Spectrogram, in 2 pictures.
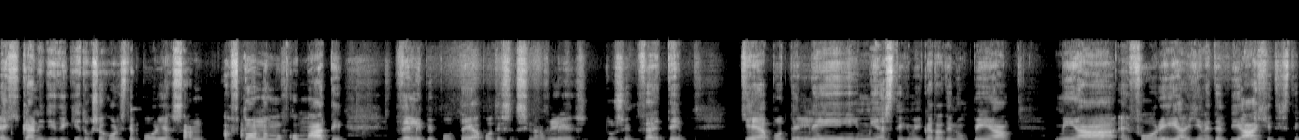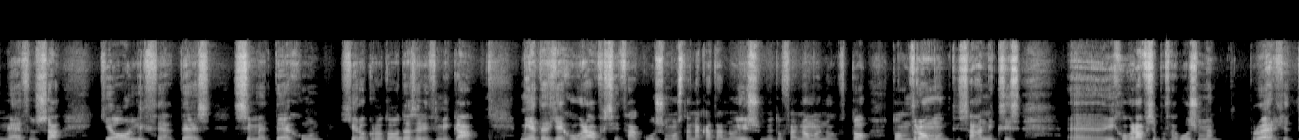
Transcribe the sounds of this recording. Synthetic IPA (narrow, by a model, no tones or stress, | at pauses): e̞çi̥kɐnit̪iðicit̪ukse̞xo̞ɾist̪ipo̞ɾiɐsɐn | ɐft̪o̞no̞mo̞ko̞mɐt̪i | ðe̞lipipo̞t̪e̞ɐpo̞t̪isːinɐvlie̞st̪usinθe̞t̪i | ce̞ɐpo̞t̪e̞limɐst̪iɣmikɐt̪ɐt̪ino̞piɐ | miɐe̞fo̞ɾiɐʝine̞t̪e̞ðiɐçit̪ist̪ine̞θusɐce̞o̞liːθe̞ɐt̪e̞sː | ime̞t̪e̞xun | çiɾo̞kɾo̞t̪o̞nd̪ɐsɾiθmikɐ | miɐt̪e̞t̪çɐixo̞ɣɾɐfisiθɐːkusumeo̞st̪enɐkɐt̪ɐno̞isume̞t̪o̞fe̞no̞me̞no̞ɐft̪o̞ | t̪o̞nðɾo̞mo̞nt̪isɐniksis | iːxo̞ɣɾɐfisipuθɐkusume̞ | pɾo̞e̞ɾçe̞t̪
